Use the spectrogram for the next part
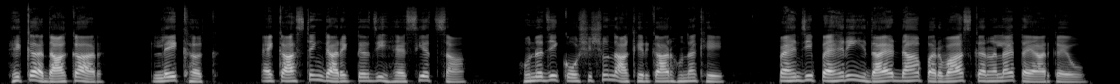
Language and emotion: Sindhi, neutral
